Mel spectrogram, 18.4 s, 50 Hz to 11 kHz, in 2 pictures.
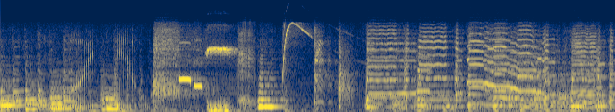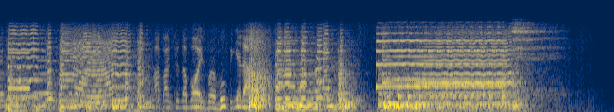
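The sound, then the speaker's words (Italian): A 1940s comedic novelty arrangement of a classical piece plays with muffled, old-recording tone, zany honks and squeals among the band, a spoken line over it, then a bright finish that fades away. “Abbiamo ascoltato la rilettura irriverente che … ha fatto negli anni 40 del secolo scorso del Liebestraum di Franz Liszt”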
